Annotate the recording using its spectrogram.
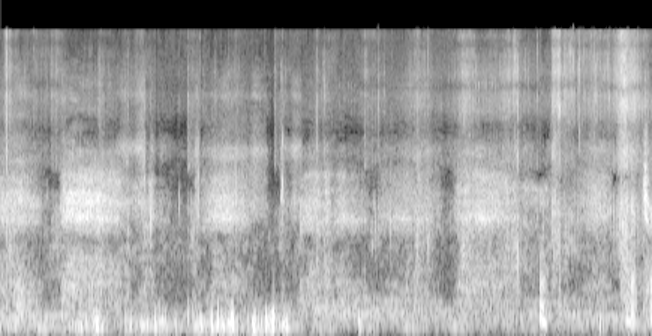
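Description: Footsteps crunching through dry leaf litter on a woodland path, with irregular rustles and soft thumps as the walker moves.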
